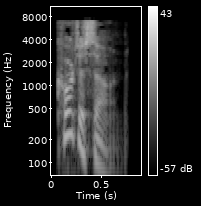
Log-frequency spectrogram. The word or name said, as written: cortisone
